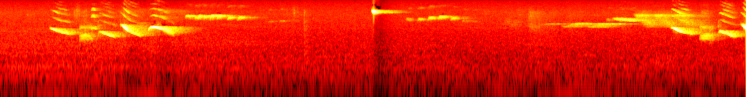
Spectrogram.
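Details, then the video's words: Green-winged saltator in a singing contest between captive-bred birds: two bursts of loud, rich whistled phrases of slurred, falling and rising notes, separated by a pause with thin, high sustained notes and a quiet background. "DISPUTA DE CANTO (TRINCA FERRO)"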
